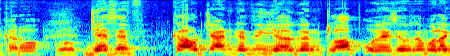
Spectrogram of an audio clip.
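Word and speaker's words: Jürgen Klopp: था मैनेजर हुआ था यर्गन क्लॉप। यर्गन क्लॉप। अब हां जर्मन थे तो उनका नाम जर्गन क्लॉप लिखा जाता है। लेकिन यर्गन क्लब प्रोनाउंस करते हैं।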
